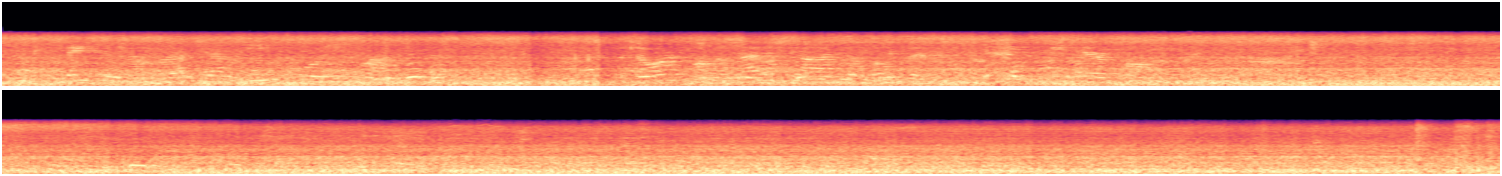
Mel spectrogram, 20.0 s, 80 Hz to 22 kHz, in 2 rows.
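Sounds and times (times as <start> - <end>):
electric train running: 0.0 - 19.9.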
